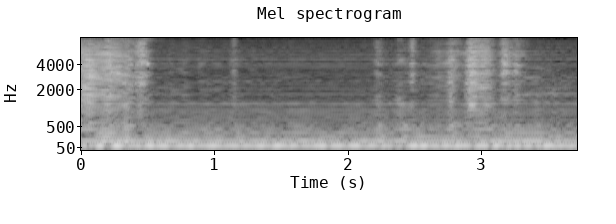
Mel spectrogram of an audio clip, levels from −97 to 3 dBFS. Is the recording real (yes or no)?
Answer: no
